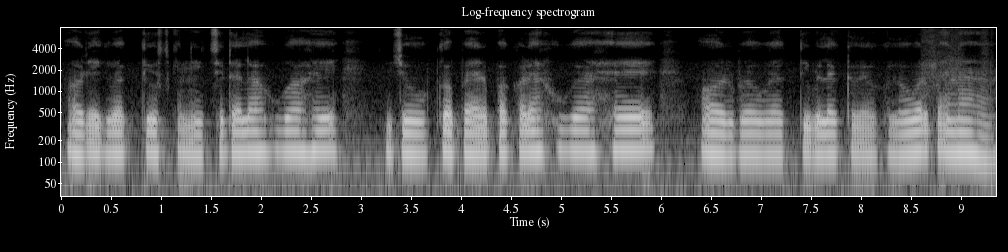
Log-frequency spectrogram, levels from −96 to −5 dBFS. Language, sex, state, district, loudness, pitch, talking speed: Hindi, male, Uttar Pradesh, Hamirpur, -32 LUFS, 100 Hz, 155 wpm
